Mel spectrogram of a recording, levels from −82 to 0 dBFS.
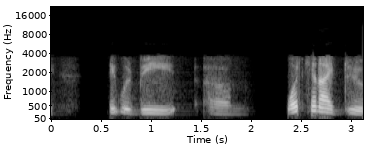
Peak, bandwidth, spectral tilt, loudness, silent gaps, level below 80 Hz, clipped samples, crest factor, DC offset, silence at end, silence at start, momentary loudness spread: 0 dBFS; 4 kHz; -6.5 dB/octave; -22 LUFS; 2.09-2.35 s; -66 dBFS; under 0.1%; 24 dB; under 0.1%; 0 s; 0.6 s; 18 LU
